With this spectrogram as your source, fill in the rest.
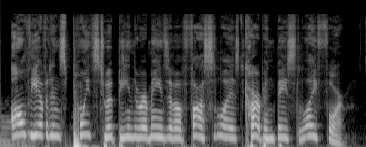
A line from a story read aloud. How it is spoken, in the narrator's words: Olivia shouted, exasperated at what had now become a 2-hour debriefing upon her return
